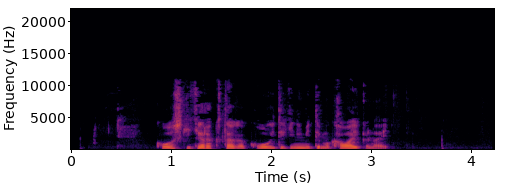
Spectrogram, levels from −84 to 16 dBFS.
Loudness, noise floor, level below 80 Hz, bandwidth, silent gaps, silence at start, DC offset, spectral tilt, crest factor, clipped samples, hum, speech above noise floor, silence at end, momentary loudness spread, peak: -29 LUFS; -70 dBFS; -72 dBFS; 11.5 kHz; none; 0.45 s; under 0.1%; -5 dB/octave; 22 dB; under 0.1%; none; 42 dB; 1.1 s; 12 LU; -10 dBFS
